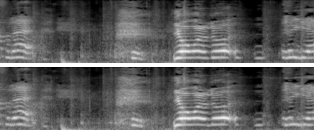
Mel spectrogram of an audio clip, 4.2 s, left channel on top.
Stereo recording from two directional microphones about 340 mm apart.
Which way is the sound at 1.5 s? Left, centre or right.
Centre.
